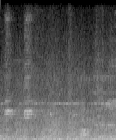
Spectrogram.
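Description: Street traffic noise, a steady low rumble, with voices talking faintly in the background.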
